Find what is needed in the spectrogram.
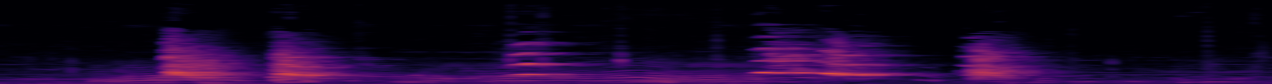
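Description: A dog barking and yelping, about five loud, sharp calls spread over the few seconds, some of them high-pitched.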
